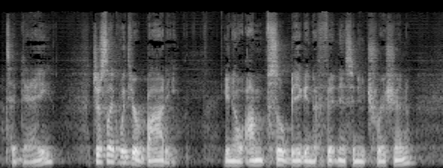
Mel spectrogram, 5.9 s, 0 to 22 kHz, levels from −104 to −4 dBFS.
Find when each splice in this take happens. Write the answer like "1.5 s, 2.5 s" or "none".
none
